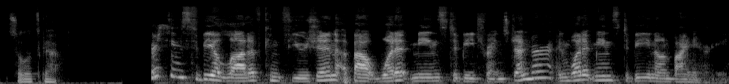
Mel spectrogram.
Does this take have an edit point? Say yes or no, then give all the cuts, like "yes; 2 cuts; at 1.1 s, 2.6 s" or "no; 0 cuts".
no; 0 cuts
